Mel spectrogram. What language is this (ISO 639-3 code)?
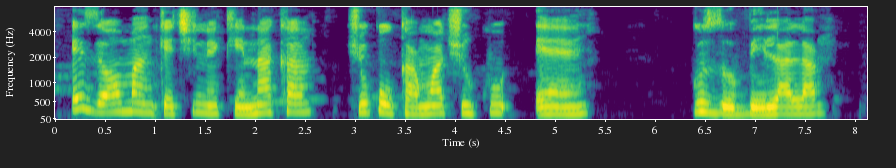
ibo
